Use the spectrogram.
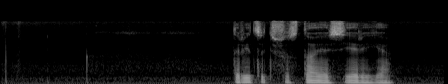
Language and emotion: Russian, neutral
